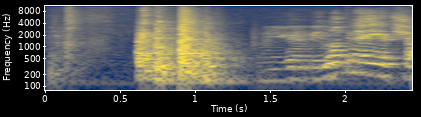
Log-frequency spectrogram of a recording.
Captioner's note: spine model clatters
